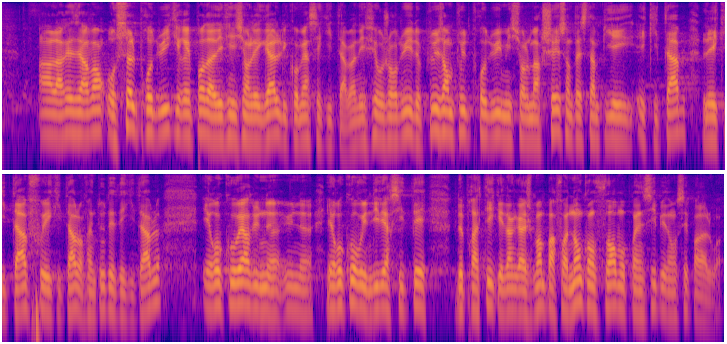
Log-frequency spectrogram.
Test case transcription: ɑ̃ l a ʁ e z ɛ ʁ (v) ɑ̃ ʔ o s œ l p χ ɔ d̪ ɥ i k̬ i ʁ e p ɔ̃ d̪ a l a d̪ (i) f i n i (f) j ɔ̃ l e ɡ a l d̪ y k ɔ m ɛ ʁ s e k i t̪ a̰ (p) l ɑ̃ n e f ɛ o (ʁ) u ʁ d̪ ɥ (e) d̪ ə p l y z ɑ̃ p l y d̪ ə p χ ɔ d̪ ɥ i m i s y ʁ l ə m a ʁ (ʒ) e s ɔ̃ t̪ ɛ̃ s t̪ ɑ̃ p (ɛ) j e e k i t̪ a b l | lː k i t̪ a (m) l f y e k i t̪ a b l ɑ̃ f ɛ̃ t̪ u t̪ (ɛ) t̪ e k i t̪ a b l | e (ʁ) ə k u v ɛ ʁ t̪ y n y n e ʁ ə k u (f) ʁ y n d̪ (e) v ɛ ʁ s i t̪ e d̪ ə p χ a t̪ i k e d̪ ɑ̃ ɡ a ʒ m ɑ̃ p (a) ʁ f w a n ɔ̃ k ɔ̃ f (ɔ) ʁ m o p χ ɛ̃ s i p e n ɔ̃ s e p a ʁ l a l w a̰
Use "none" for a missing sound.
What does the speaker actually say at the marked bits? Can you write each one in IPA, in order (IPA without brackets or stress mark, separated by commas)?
v, e, s, b, ʒ, i, ʃ, i, b, ɛ, ʁ, v, i, a, ɔ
